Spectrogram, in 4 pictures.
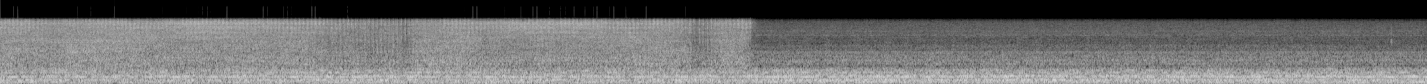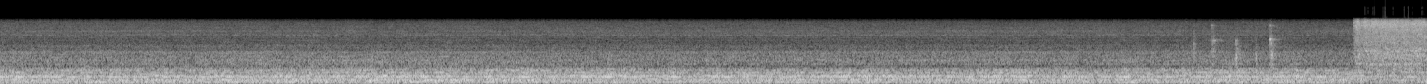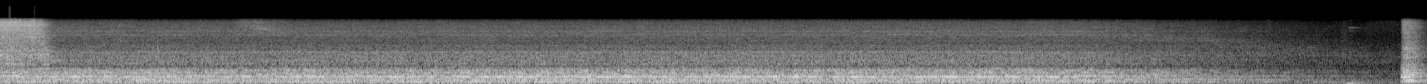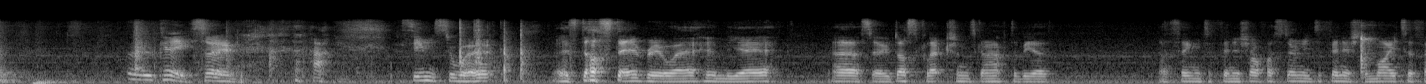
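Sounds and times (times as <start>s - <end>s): wood grinding on sander disc: 0.0s - 7.6s
motor hum: 0.0s - 21.4s.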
